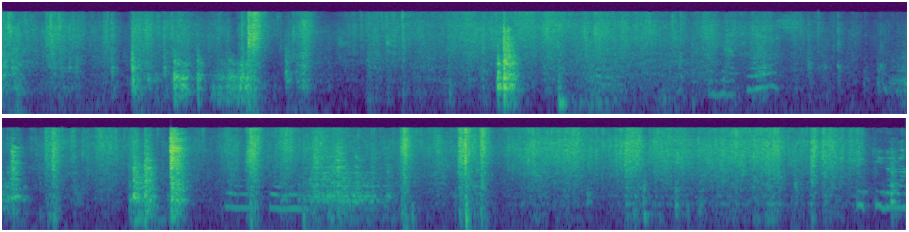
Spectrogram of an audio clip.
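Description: Clear plastic saree packaging crinkling and rustling as packed sarees are handled and opened, with scattered sharp crackles, the loudest about five seconds in.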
